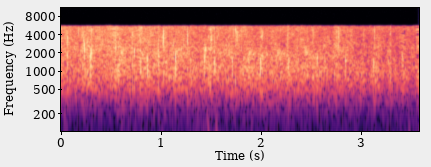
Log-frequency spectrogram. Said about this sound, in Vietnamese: Hãy tất cả dâng cao tràng vỗ tay thật lớn để tán dương.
